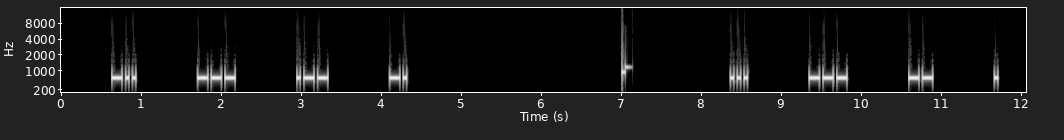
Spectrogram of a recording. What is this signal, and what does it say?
Morse code, heard as a keyed tone, about 27 wpm, spaced as for 10 wpm, 700 Hz. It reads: DOWN SOME
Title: 6x Character Spacing - Top 100 Words - 28wpm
